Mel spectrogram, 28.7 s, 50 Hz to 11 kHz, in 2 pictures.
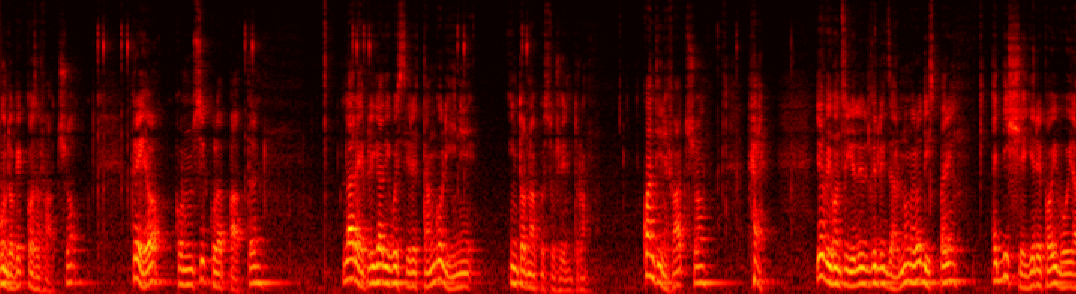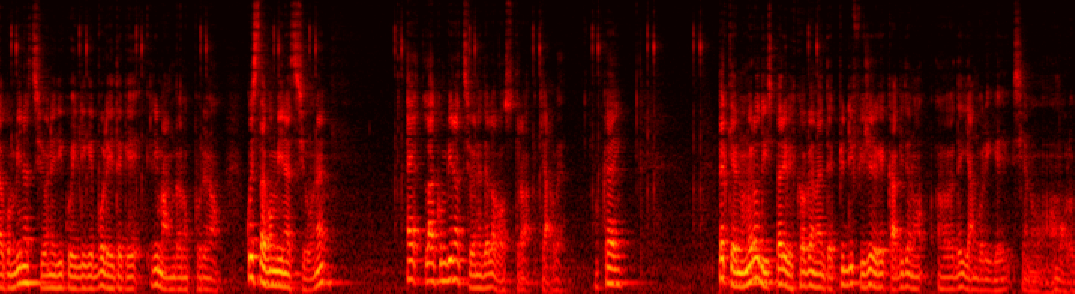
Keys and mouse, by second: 0.4 Escape, 1.2 click, 3.2 click, 4.6 click, 6.0 click, 9.5 middle click, 11.4 KP_2, 11.6 KP_7, 14.4 click, 19.5 click, 25.1 click.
